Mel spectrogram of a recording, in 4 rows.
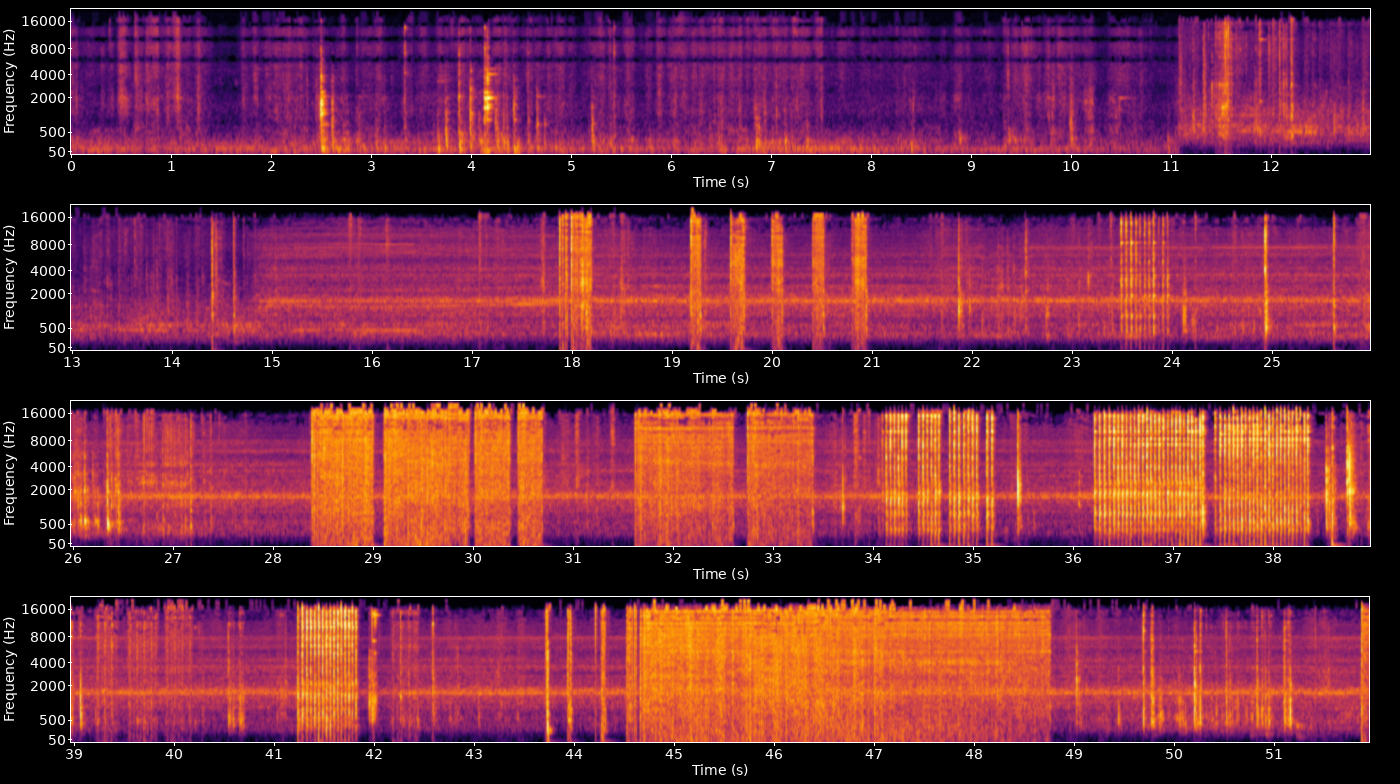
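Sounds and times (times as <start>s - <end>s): loud mechanical noise: 14.7s - 42.9s, 43.7s - 51.9s.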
